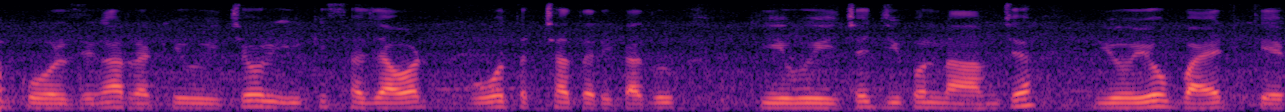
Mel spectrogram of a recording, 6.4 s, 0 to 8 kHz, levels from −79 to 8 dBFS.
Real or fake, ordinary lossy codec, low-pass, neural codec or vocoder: real; none; 7.2 kHz; none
